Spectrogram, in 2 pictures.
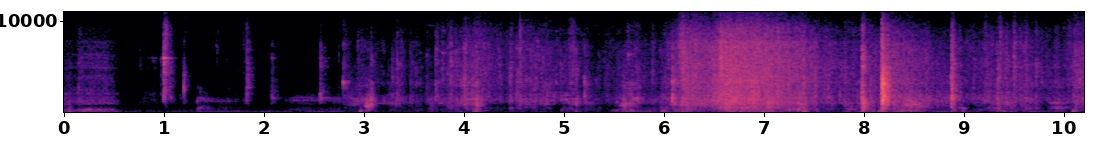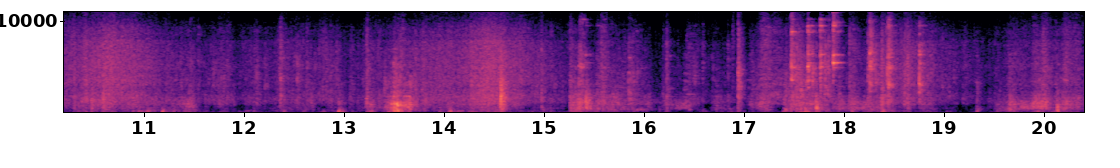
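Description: A caver's heavy breathing close to the microphone, in swells of a couple of seconds, with rustling and scraping of clothing and gear on rock and a few sharp knocks and clicks of stones as he moves among loose rubble.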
